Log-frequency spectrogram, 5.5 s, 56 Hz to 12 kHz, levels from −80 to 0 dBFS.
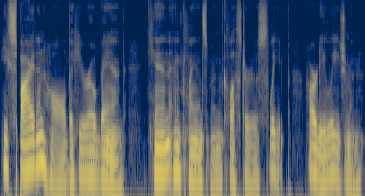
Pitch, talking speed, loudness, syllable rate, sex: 95 Hz, 155 wpm, -21 LUFS, 4.5 syllables/s, male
